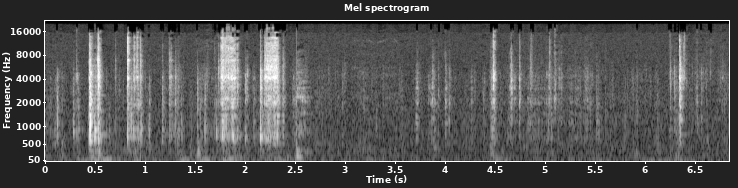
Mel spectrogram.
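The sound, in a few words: 8mm socket turning a ground bolt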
